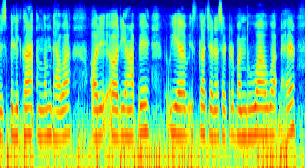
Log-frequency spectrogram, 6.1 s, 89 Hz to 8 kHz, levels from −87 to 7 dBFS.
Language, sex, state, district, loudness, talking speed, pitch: Hindi, female, Uttar Pradesh, Lalitpur, -18 LUFS, 165 wpm, 210 Hz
